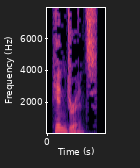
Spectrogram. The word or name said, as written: irritability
